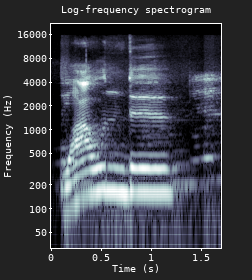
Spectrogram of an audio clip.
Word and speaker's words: wound: 이거 감다 동사니까 3단 변신하는데 와인드 와운드 와운드. 얘를 와운드라고 읽으면 와인드의 과거 과거 분사형도 됩니다. 그러니까 운드라고 읽으면 상처고요.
